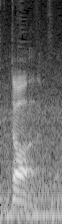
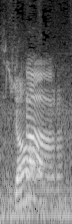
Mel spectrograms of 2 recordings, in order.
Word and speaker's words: dal: Song is doll. Doll. Oh, doll. D A L. D A L. Yeah. Doll. Doll. Doll. Just doll.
